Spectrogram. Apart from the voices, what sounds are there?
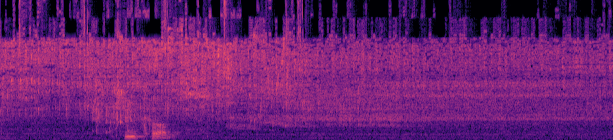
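filtered tap water filling a measuring cup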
